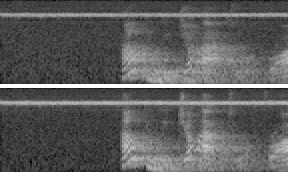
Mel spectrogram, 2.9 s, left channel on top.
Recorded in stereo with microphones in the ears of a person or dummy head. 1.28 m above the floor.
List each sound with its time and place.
0.0 s an insect: 20° right (ahead or behind), 0.7 m
1.2 s a woman speaking: 75° right (ahead or behind), 1.3 m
